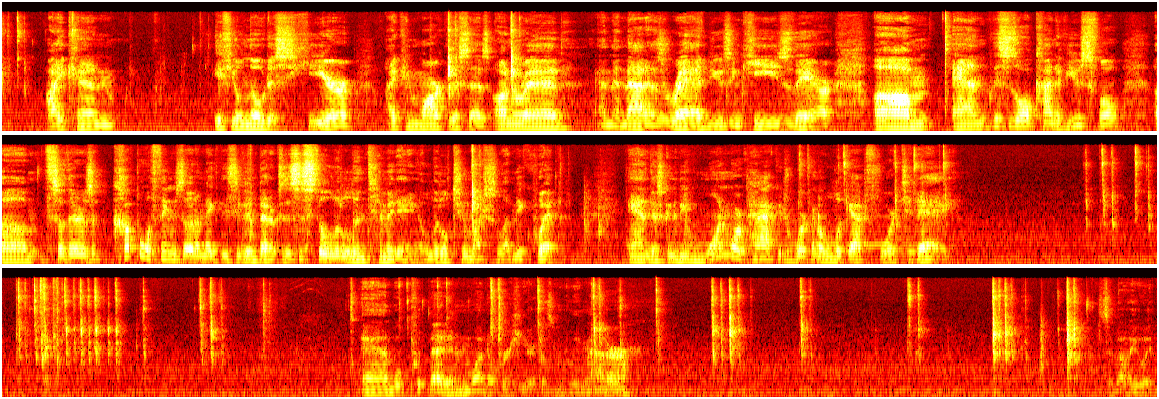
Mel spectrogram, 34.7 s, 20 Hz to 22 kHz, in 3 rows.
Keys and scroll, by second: 0.0 Up, 0.2 Up, 0.7 Down, 4.5 u, 5.2 r, 16.3 q, 19.6 Page_Down, 20.0 Down, 20.5 Down, 20.7 Page_Down, 21.0 Down, 21.5-22.1 Down, 22.3 Down, 23.0 Up, 23.3 Down, 23.6 ctrl+shift+space, 23.8 ctrl+n, 24.0 ctrl+n, 24.1 ctrl+n, 24.2 ctrl+n, 25.3 alt+w, 28.0 Return, 29.1 ctrl+y, 30.2 ctrl+x, 30.4 ctrl+s, 31.1 ctrl+x, 32.2 ctrl+s, 33.1 ctrl+c, 33.2 ctrl+c, 33.8 y.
